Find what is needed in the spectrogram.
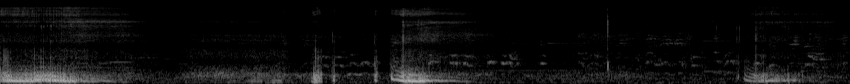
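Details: Sleeping toddler with loud, rough breathing and a rattling snore on breaths in; childhood snoring.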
